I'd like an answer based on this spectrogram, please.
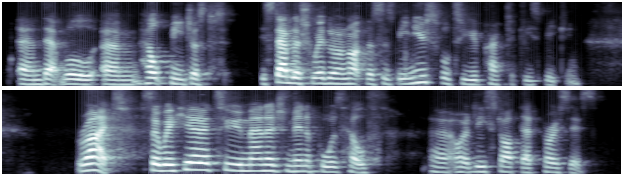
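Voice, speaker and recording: With ordinary pitch variation, a woman's fairly low voice moves at a moderate speed. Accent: South African. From South Africa. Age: 50s. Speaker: health coach. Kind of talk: online presentation. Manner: hesitant, many fillers.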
